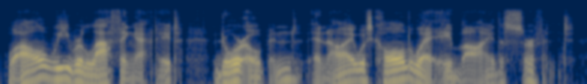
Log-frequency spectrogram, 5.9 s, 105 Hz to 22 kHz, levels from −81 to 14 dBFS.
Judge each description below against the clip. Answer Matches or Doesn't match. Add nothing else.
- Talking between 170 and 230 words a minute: Matches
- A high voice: Doesn't match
